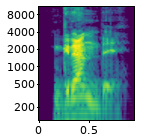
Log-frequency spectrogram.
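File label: "grande", Spanish, male; mekanta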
